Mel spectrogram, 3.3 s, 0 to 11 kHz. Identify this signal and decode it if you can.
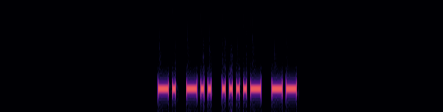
Morse code, heard as a keyed tone, about 46 wpm, 700 Hz. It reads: ND4M
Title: USA Call Signs - 6x Character Spacing - 45wpm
